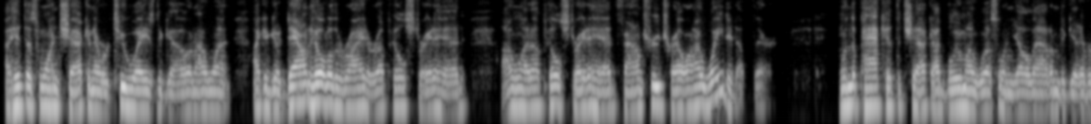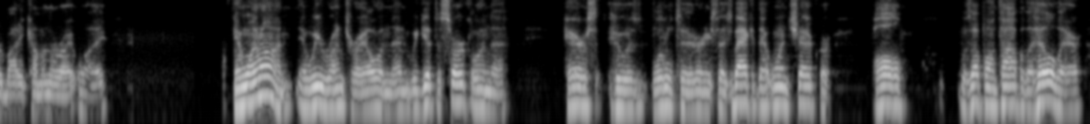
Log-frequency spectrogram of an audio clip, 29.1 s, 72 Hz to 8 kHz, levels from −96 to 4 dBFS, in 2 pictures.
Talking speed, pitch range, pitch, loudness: 200 wpm, 125-150 Hz, 135 Hz, -27 LUFS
